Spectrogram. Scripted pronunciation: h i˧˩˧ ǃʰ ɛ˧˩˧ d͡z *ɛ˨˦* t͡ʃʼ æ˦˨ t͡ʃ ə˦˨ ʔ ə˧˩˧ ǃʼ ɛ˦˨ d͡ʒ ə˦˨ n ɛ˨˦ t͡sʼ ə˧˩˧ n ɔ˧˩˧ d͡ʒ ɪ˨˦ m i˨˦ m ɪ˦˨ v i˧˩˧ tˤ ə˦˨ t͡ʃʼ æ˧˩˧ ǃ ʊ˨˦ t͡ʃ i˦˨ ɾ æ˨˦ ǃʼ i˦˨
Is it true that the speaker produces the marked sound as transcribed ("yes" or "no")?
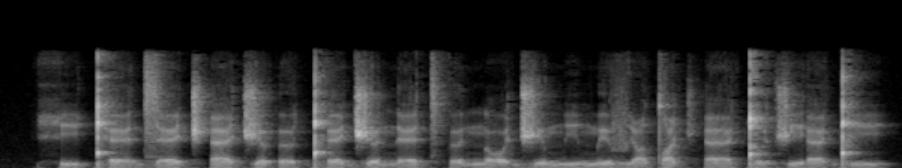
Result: yes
